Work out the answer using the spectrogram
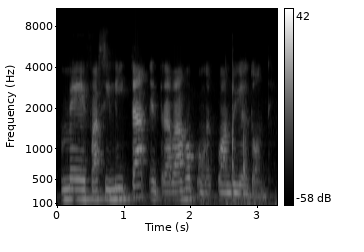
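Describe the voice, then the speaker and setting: A woman's voice: deep voice, fairly even intonation, normal speed, dull audio, a little hiss or hum. A woman teaching English in Spanish in an online class, repeating phrases and often checking that students follow.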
